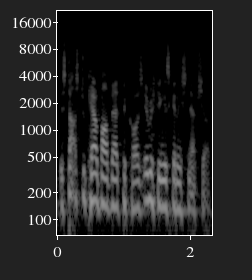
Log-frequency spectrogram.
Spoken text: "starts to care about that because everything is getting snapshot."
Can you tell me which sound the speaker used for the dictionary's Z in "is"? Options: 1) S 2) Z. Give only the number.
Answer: 2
